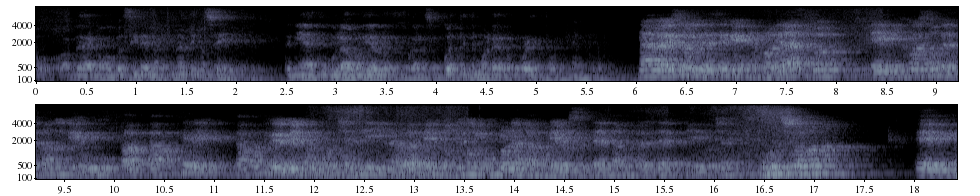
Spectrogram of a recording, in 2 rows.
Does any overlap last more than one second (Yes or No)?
No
